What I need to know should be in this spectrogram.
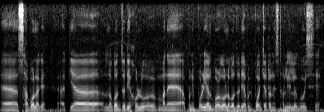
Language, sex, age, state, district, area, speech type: Assamese, male, 30-45, Assam, Sivasagar, rural, spontaneous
